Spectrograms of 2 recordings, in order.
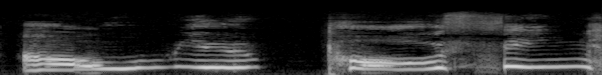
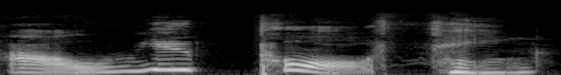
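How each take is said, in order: First: Very high, slow, sobbing woman; crying pity. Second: Higher, slow, drawn-out pity; pitying Meg. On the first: Meg weeps for Smith, very high and slow. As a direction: wail it out, near tears. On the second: Meg pities condemned Smith, high and slow. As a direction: stretch it out, higher, full of pity. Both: A narrator's reading.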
